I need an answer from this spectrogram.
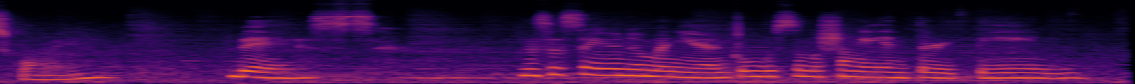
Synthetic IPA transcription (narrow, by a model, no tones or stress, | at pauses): skwajn | bɛs | nɐsasɐjonɐmanjankʊŋɡʊst̪omoʃaŋɪʔɛnt̪ɛɹt̪ejn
